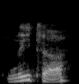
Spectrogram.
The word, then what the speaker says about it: Lita: My name's Lita. I know it doesn't look like it's pronounced that way, but it is actually the way you pronounce my last name.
